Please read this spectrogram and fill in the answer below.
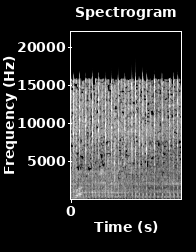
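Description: Small motorcycle engine running at low revs with a rapid, even putter as it labours up a steep, rocky dirt track.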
